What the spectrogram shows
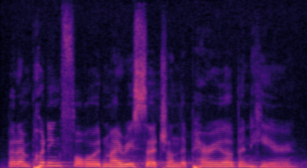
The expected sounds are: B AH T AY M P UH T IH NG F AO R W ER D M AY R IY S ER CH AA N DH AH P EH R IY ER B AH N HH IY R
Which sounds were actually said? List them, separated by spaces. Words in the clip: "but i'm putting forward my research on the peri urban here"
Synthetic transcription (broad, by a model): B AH T AY M P UH T IH NG F AO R W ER D M AY R IY S ER CH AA N DH AH P EH R IY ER B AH N HH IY R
